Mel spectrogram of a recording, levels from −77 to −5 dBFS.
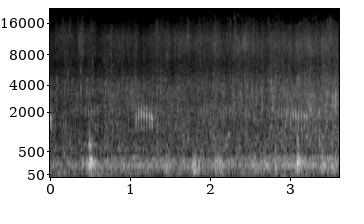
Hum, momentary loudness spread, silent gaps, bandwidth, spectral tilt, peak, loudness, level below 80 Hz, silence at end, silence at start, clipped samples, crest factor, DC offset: none; 7 LU; none; over 20 kHz; -3.5 dB/octave; -12 dBFS; -34 LUFS; -54 dBFS; 0 s; 0 s; under 0.1%; 22 dB; under 0.1%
